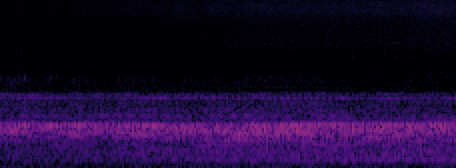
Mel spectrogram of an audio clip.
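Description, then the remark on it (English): An eerie, sustained ringing drone of open piano strings reverberating after people scream at them, a steady metallic shimmer with slight distortion that hangs without fading over a few seconds, with no voices. “Not recording their own screams, but they would stop and record the reverberation in the strings.”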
